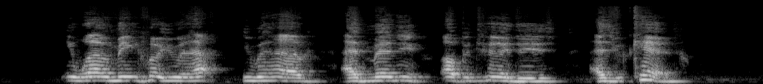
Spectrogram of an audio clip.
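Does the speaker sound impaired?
Yes: cerebral palsy; speech therapy from age seven with jeff in orlando.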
